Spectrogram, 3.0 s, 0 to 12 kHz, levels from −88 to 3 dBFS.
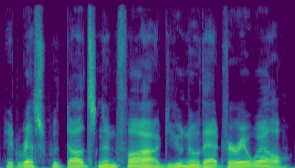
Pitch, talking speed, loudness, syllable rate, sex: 135 Hz, 225 wpm, -15 LUFS, 4.6 syllables/s, male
